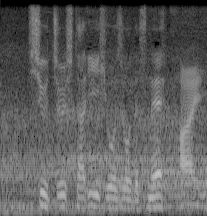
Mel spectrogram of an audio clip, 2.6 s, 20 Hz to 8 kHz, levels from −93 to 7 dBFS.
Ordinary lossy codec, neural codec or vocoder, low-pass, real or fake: none; none; 7.2 kHz; real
